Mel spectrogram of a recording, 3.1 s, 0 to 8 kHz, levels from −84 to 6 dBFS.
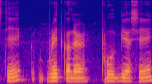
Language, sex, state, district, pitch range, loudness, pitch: Nagamese, male, Nagaland, Kohima, 115-135 Hz, -19 LUFS, 120 Hz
